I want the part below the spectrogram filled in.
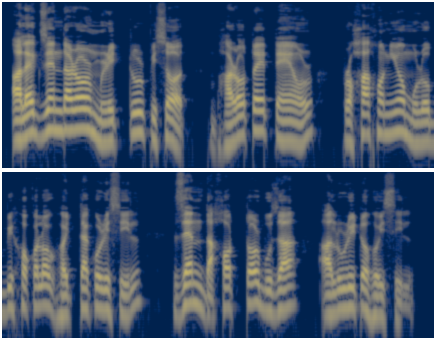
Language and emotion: Assamese, neutral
